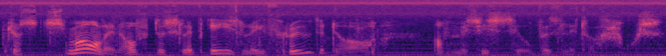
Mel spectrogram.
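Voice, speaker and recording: An actor playing a shy, lovestruck older British gentleman in an audio drama, polite, old-fashioned and eager. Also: medium pitch, huge pitch swings, normal speed, poor audio. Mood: muttering, focused.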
